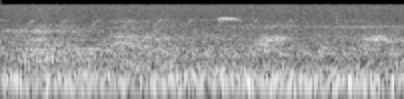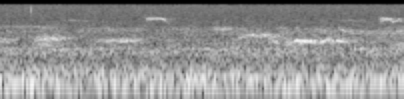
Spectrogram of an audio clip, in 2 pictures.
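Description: Birds calling, short scattered chirps over a steady low background rumble.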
